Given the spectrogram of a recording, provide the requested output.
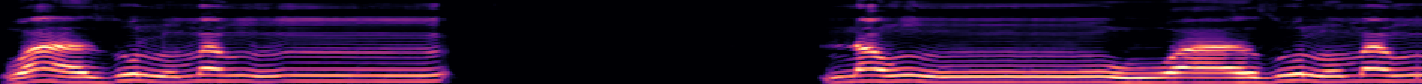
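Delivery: slow Quran recitation, নাউ and জুলমান with a held nasal hum; nasal ghunna recitation. Shown as a demonstration. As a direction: draw out ওয়া জুলমান, holding the nasal ন. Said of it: "এখানে ইকফা গুন্না বাংলা অনেস্কার মতো". (গুন্না দিয়ে টেনে তেলাওয়াত)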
